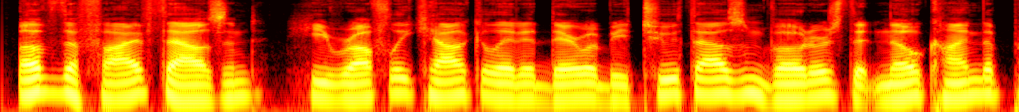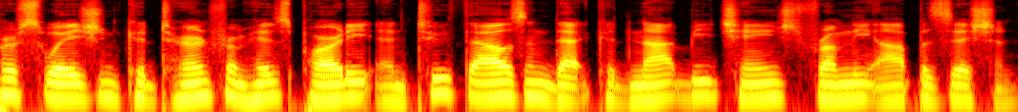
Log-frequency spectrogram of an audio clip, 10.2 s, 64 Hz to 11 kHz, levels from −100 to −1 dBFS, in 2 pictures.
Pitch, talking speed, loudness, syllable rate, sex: 120 Hz, 200 wpm, -19 LUFS, 5.0 syllables/s, male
